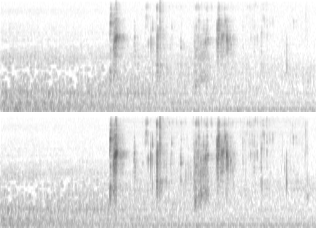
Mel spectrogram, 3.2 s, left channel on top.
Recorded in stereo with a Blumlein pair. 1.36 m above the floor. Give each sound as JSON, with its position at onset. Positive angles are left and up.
{"t": 1.1, "sound": "chewing", "azimuth_deg": -30, "distance_m": 0.6}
